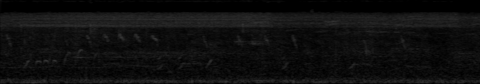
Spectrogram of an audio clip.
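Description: Birds giving many short, scattered chirps over a steady low rumble.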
